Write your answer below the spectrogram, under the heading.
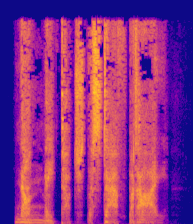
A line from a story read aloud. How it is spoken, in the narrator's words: Raistlin hissed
